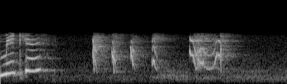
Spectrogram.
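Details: Young male Indian ringneck parakeet, five months old, kept as a pet and starting to talk and whistle. It opens with a rising whistled note, then gives a run of short harsh bursts and a longer warbling, speech-like phrase indoors.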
